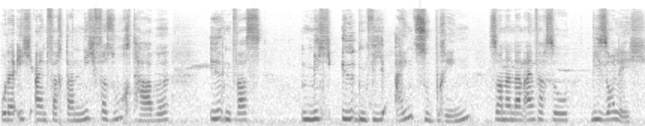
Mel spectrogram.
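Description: Very slowly and in a very clean recording with a silent background, a woman speaks with a dark, mellow, somewhat breathy tone, fairly high pitch and fairly even intonation. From Switzerland. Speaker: podcast host. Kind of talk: casual chat. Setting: on a balcony in Munich.

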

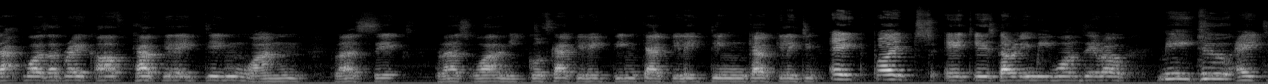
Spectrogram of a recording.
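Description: A robotic, put-on character voice at a very slow pace, with long, frequent pauses, slight echo and light background noise. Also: man, high pitch for a man. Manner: mechanical, announcing score.

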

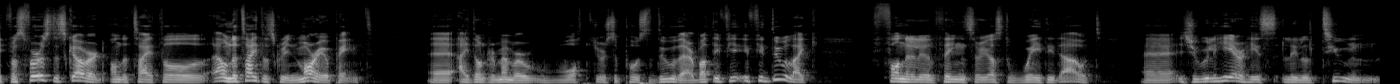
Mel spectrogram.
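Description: Lively intonation marks this man's ordinary speaking voice. His pitch is medium and his pace moderate. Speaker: guest gamer. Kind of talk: casual chat.

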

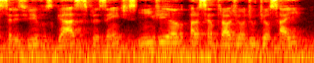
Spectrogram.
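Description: Through noticeable background noise, a man with a very deep, low voice speaks at a fairly quick pace in a solemn, deadpan tone. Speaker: narrator reading a short story. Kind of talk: scripted first-person sci-fi narration, dramatic and reflective. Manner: solemn, introspective, deadpan.

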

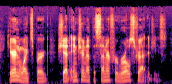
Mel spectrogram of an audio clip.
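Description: The man speaks very fast with vocal fry. The recording is very clean and dry, close with no echo and a silent background. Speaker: podcast host. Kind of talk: scripted narration. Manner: formal.

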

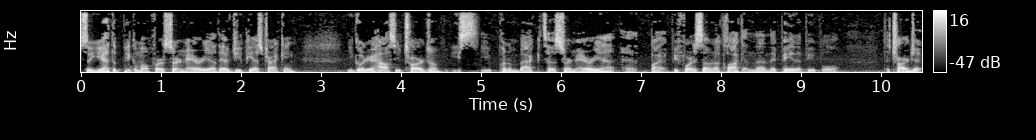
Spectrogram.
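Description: In a plain, everyday voice, a man with an American accent speaks at a fairly quick pace, at medium pitch with ordinary pitch variation. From US. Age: 30s. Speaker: photographer and vending business owner. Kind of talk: casual chat. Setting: photography studio.

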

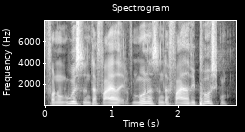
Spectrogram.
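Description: This is a man speaking. His intonation is lively. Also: very clean recording, silent background. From northern Denmark. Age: 20s. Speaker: youth pastor and photographer. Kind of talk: sermon with prayer. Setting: church with audience.

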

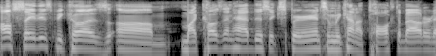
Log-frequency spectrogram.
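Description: A man with a normal speaking voice talks at a fairly quick pace in a fairly high pitch, against a quiet background. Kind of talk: casual banter among friends.

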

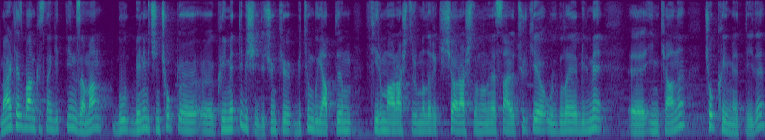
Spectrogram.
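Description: An ordinary speaking voice from a man, fairly high in pitch, with ordinary pitch variation and a moderate pace. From Turkey, Bursa (Karacabey). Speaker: economics professor. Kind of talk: interview storytelling.

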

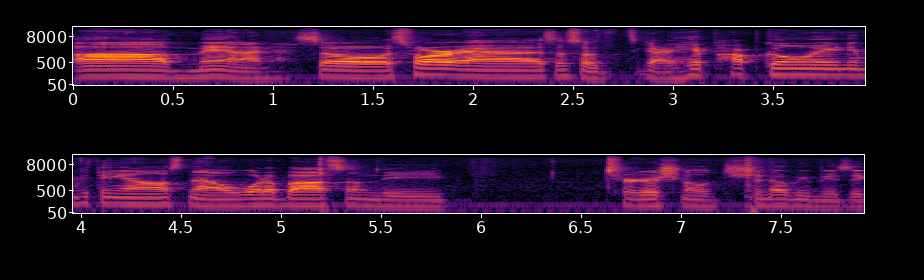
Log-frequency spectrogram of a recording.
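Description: A man speaks at a medium pitch with an American accent and fairly even intonation. His pace is moderate, in an ordinary speaking voice. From Chinese American, transplant to Phoenix. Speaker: podcast host and music producer. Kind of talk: casual interview chat. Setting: studio.

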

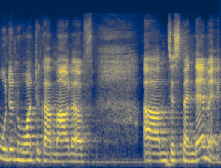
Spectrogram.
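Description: A woman's medium-pitched voice, with audible room echo and noticeable background noise. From Pakistan. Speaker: writer and activist. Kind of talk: personal storytelling interview.

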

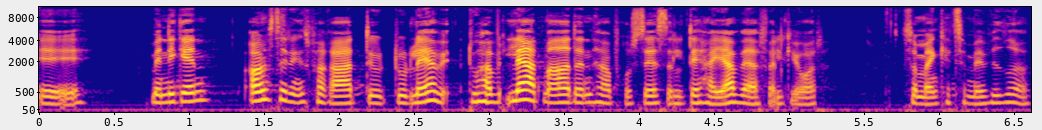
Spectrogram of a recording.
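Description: Medium in pitch and quick-ish in pace, a woman speaks with fairly even intonation in an ordinary speaking voice. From Denmark, Funen (Stige, Odense). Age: 30s. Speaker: vocational business graduate, mother. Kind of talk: casual interview. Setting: meeting room.

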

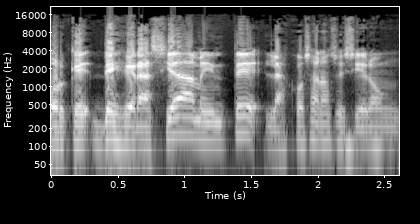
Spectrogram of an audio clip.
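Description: This man speaks with a Nicaraguan accent. His voice sits at a medium pitch with a bright, sharp tone. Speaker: journalist. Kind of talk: political interview. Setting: radio studio.

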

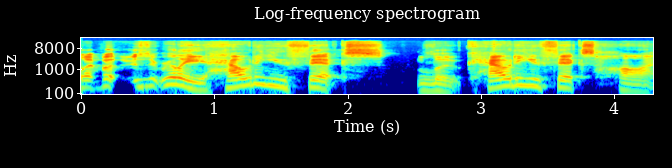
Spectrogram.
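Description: A man with an American accent and lively intonation, in a very clean recording with a silent background and a dry, close sound free of echo. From US South. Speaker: YouTuber. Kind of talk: casual chat.

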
